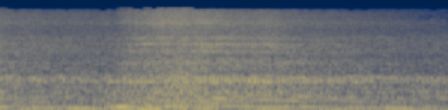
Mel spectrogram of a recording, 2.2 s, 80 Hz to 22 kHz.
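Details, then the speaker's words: 2006 Subaru Impreza 2.5L single cam after cleaning the dirty MAF sensor, not in gear: engine picks up cleanly on the blip with no delay and settles smoothly; hesitation fixed. "is no delay let it drop again i think i think we're fixed"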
